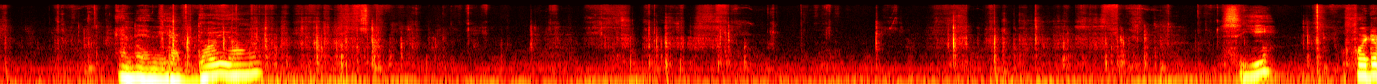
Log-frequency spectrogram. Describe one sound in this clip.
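Plastic sleeves rustle and crinkle as cards are slipped in and out.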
